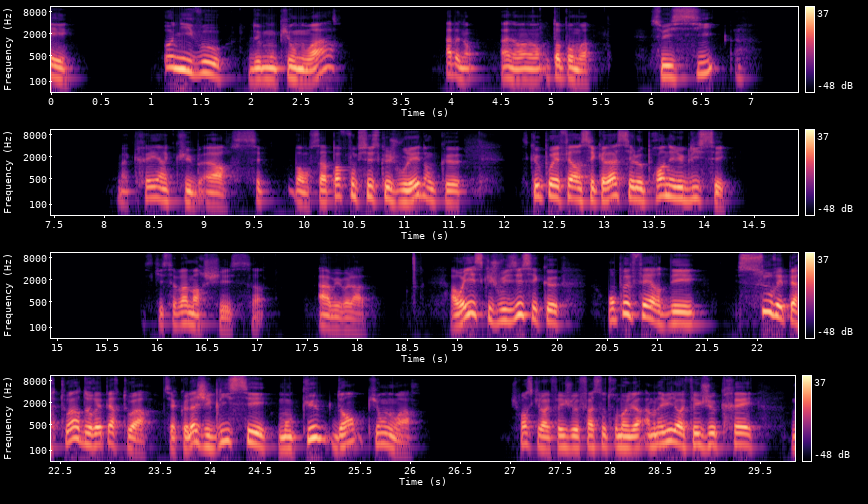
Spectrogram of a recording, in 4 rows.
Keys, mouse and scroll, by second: 14.6 click.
